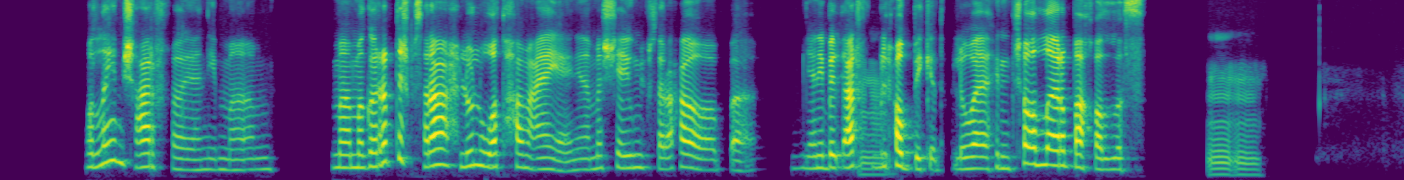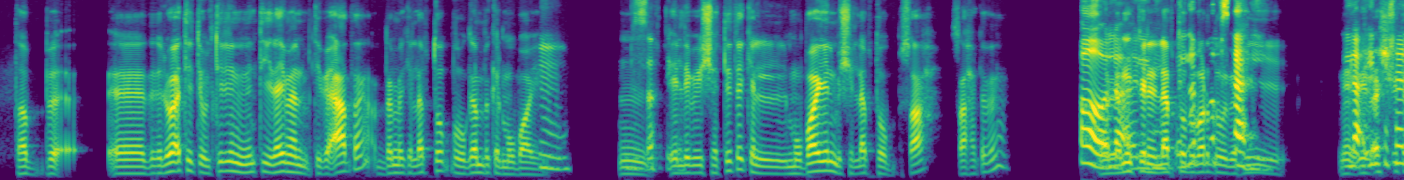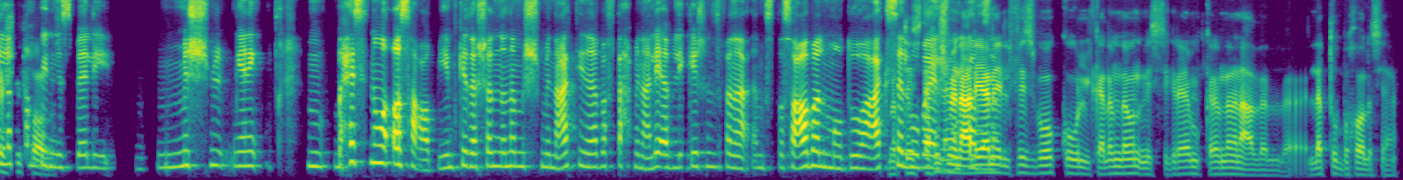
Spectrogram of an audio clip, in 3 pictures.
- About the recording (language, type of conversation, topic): Arabic, advice, إزاي أقاوم المشتتات وأفضل مركز خلال جلسات الإبداع الطويلة؟
- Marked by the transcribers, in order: tapping; in English: "اللاب توب"; in English: "اللاب توب"; in English: "اللاب توب"; in English: "اللاب توب"; in English: "اللاب توب"; tsk; in English: "applications"; in English: "اللاب توب"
